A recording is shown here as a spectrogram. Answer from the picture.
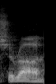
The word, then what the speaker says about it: Charade: And, there was an interview with Stanley Donen once about that, actually, where they said, this is nonsensical pronunciation of Charade. It's pronounced Charade. And he goes, well, I don't say I would like a glass of lemonade.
